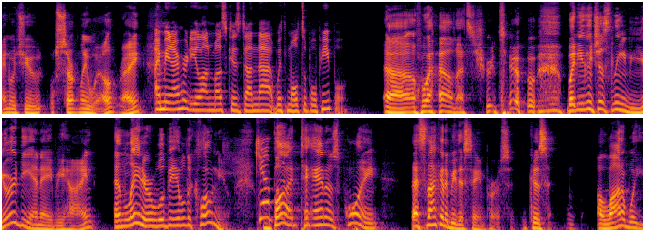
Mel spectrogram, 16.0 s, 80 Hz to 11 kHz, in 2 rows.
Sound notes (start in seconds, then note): 4.8 laugh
